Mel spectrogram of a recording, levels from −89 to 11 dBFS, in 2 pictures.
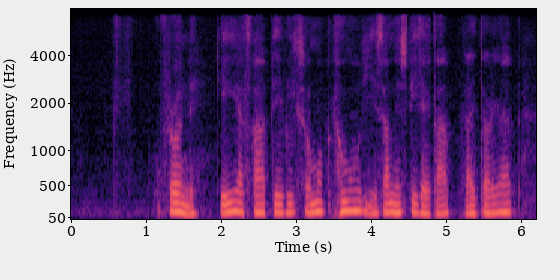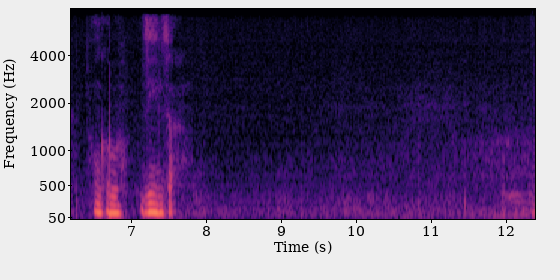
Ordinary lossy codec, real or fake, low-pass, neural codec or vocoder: AAC, 32 kbps; fake; 7.2 kHz; codec, 16 kHz, 0.8 kbps, ZipCodec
